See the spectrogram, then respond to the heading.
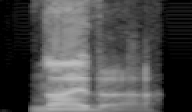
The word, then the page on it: neither: British English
